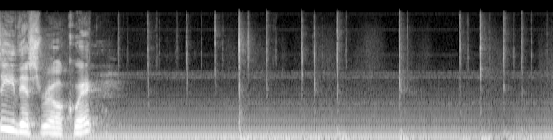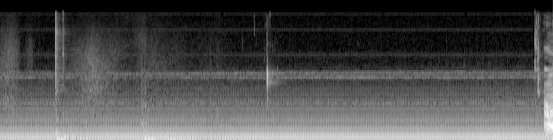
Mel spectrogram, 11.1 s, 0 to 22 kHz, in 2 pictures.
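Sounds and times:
low electrical hum: 0.0s - 11.0s
computer keyboard tapping: 1.2s - 6.4s.

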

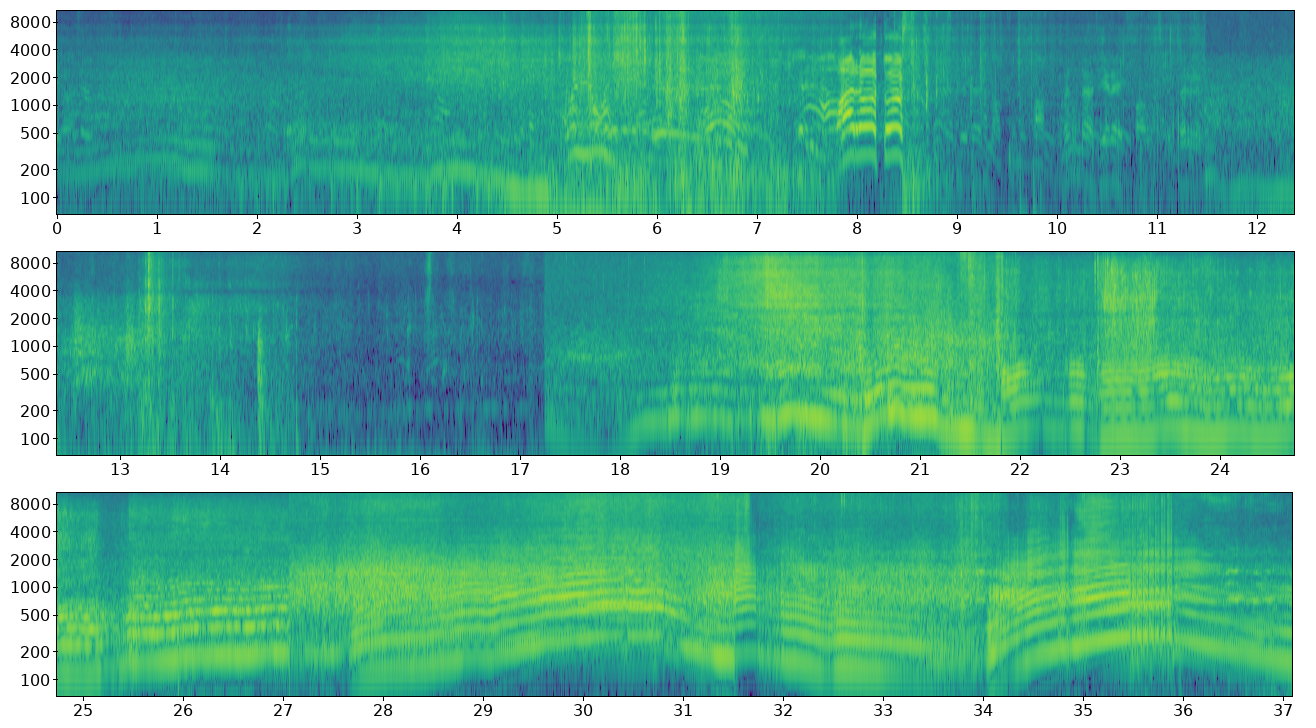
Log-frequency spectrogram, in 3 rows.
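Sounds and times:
rally car engines revving: 0.0s - 8.0s, 10.9s - 37.0s.

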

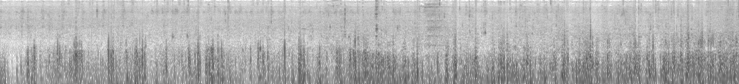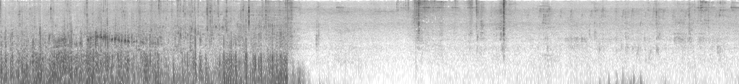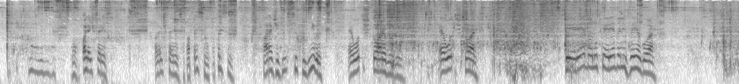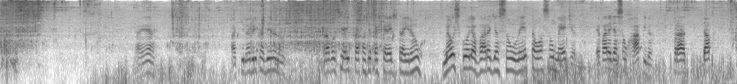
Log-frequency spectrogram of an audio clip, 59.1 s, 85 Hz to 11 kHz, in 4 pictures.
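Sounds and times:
wind buffeting microphone: 0.0s - 21.3s, 26.4s - 28.7s, 46.0s - 59.0s
person speaking: 30.1s - 37.7s, 40.8s - 42.8s.

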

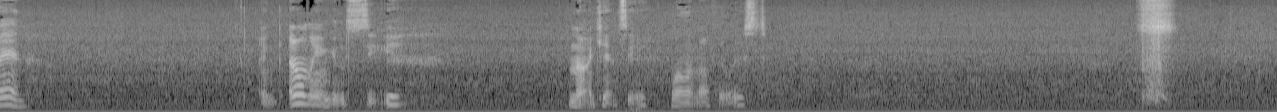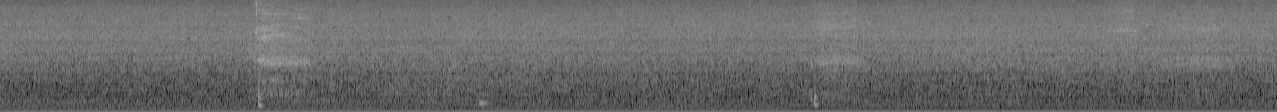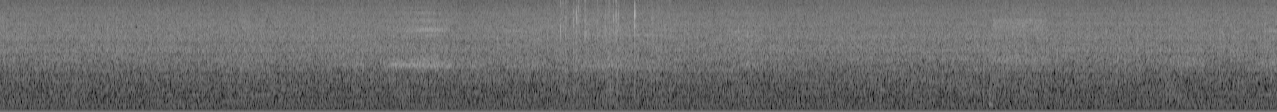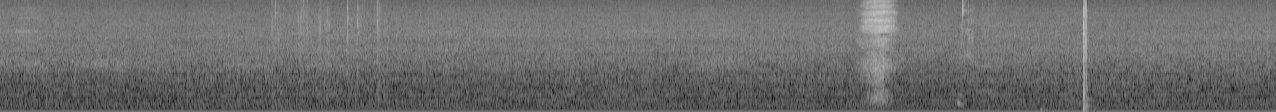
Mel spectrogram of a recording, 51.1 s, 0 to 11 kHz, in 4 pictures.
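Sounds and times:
faint hiss: 10.7s - 16.0s, 20.0s - 51.0s
small clicks: 31.1s - 32.2s, 41.0s - 42.7s.

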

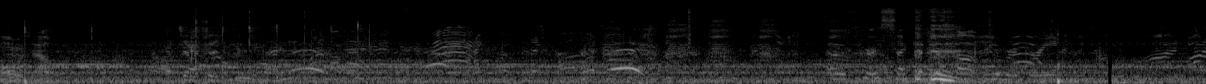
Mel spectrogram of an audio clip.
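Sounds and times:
crow cawing: 5.9s - 8.4s.

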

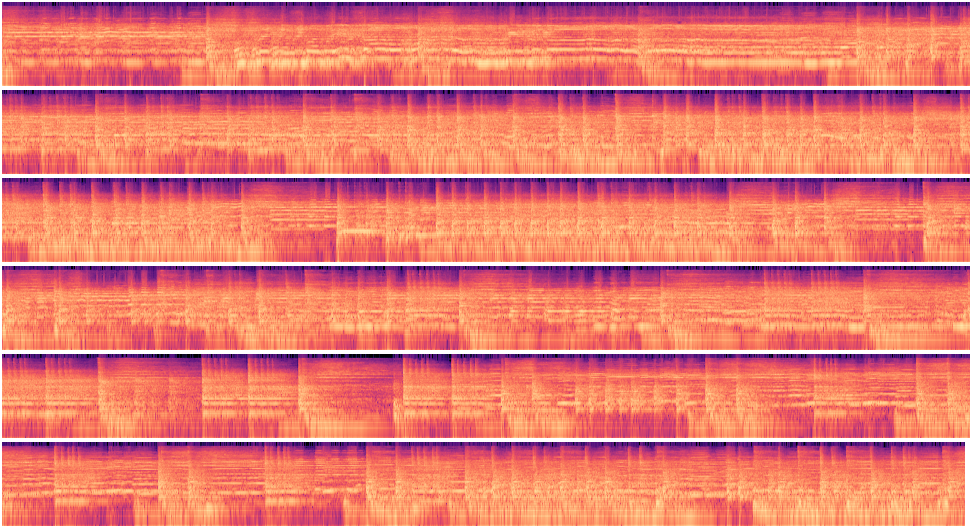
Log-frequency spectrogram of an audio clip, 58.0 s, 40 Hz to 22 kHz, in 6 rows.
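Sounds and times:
fast hand drum rhythm: 2.0s - 58.0s.

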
